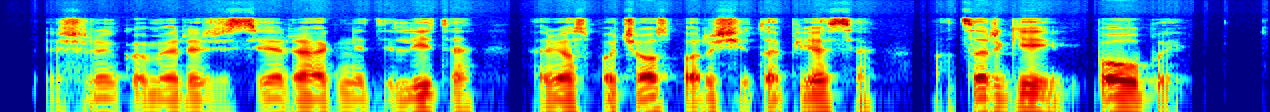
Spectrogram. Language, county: Lithuanian, Vilnius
